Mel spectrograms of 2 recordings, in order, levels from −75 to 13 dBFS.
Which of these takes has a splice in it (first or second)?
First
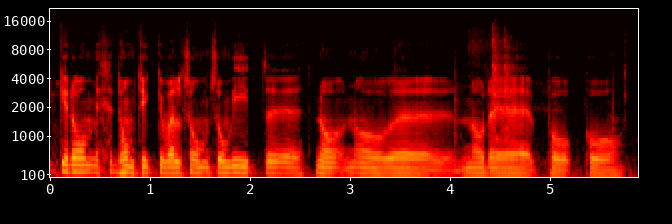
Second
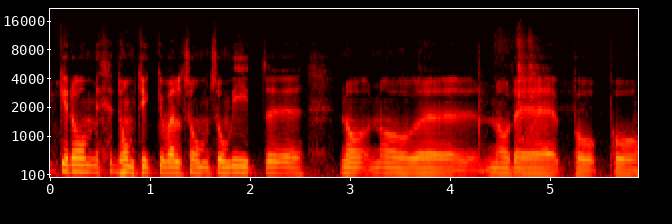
first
